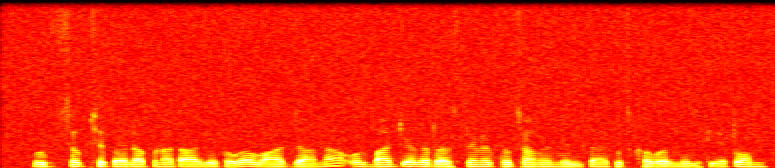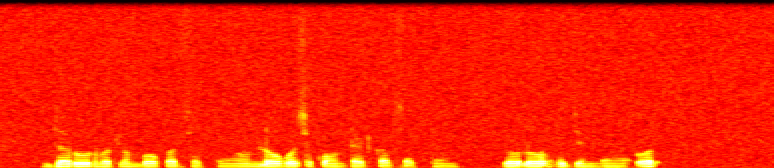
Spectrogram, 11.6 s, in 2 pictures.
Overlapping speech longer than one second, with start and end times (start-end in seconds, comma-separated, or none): none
